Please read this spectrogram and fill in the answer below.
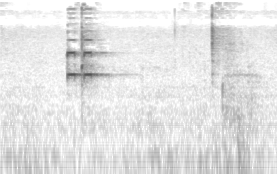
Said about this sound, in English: The timer has gone off again.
